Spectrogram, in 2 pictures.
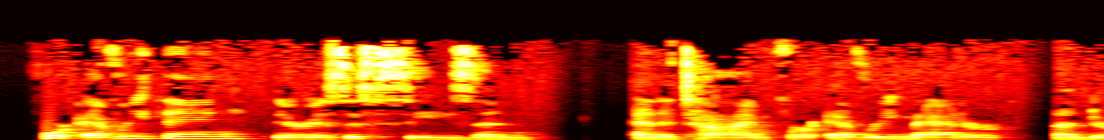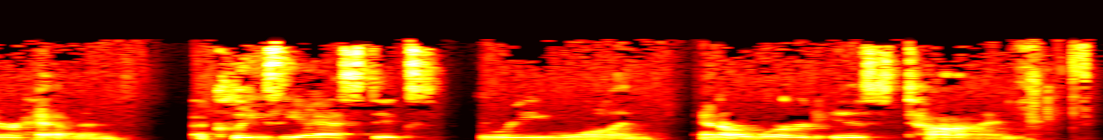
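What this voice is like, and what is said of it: Southern US accent. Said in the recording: “you're from the South ... That Southern accent gets me every time”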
